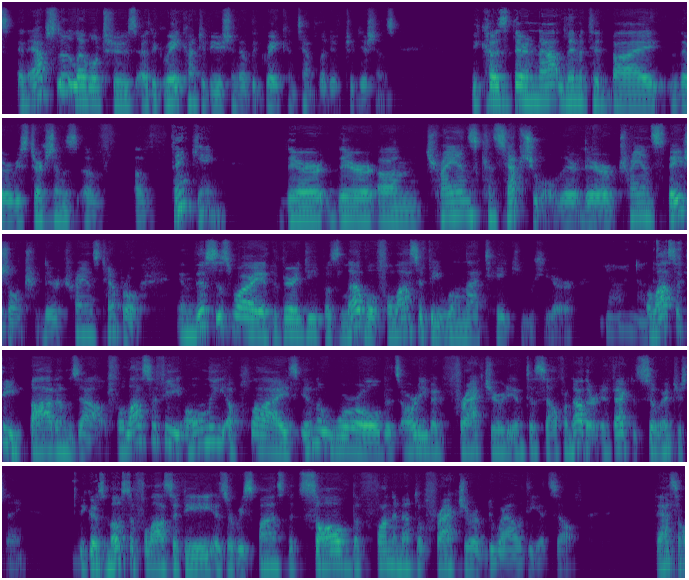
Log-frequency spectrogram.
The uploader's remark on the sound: Virtual Weekly Hangout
